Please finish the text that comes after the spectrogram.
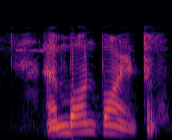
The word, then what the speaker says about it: embonpoint: Embonpoint, embonpoint. The T is silent.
